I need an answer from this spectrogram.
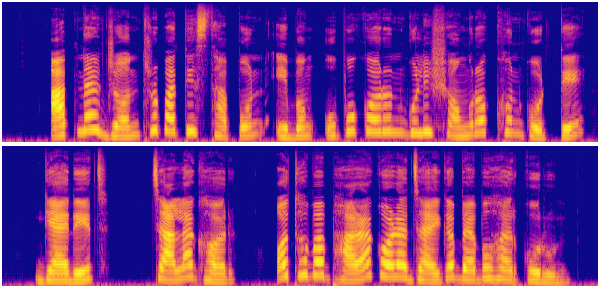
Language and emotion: Bengali, neutral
